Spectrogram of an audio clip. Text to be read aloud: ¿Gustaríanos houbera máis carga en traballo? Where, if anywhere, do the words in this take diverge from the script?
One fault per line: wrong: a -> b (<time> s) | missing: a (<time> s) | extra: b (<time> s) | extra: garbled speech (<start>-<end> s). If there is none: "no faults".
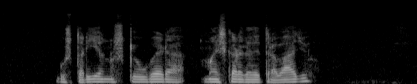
extra: que (1.3 s)
wrong: en -> de (2.6 s)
